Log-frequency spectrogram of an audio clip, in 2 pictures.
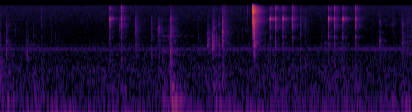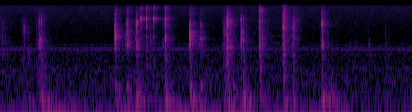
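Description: Faint computer keyboard typing: short bursts of keystrokes starting about a second in and ending just before the end, with a single sharper key click about two and a half seconds in.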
